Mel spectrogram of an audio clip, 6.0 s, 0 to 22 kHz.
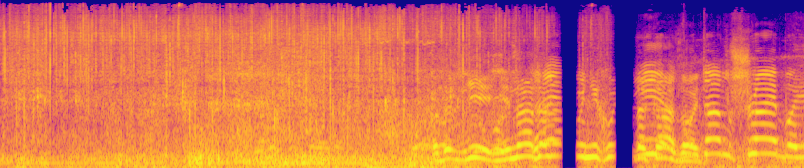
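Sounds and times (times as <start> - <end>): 
campfire burning with dense crackle and hiss: 0.0 - 4.6
speech: 3.2 - 6.0.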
